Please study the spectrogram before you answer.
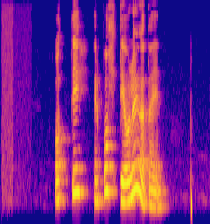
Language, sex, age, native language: Icelandic, female, 50-59, Icelandic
